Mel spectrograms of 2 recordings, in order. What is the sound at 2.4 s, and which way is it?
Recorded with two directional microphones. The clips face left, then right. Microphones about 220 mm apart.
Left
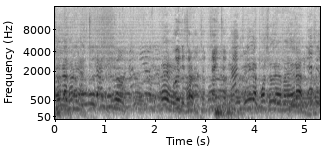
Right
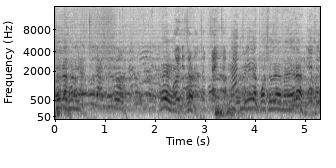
Speech, 45° left (ahead or behind).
